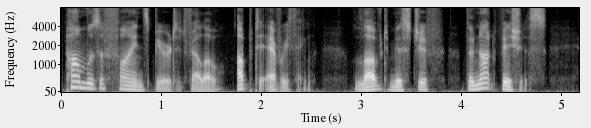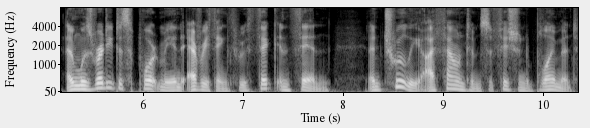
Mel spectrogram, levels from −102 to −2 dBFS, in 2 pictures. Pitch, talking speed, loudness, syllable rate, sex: 115 Hz, 190 wpm, -24 LUFS, 5.9 syllables/s, male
